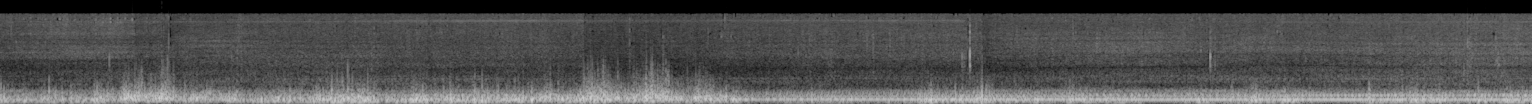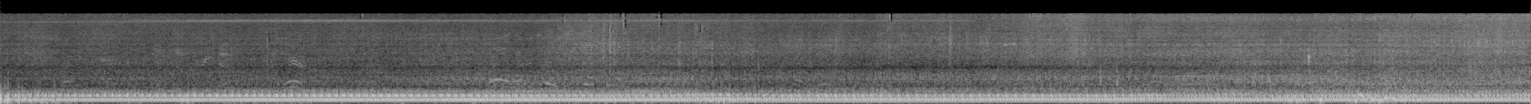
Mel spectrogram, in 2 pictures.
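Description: Engine of a full-track swamp buggy running as it drives closer through the marsh. It is rough and uneven for the first several seconds, then settles into a steady low drone that shifts pitch a couple of times in the second half.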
